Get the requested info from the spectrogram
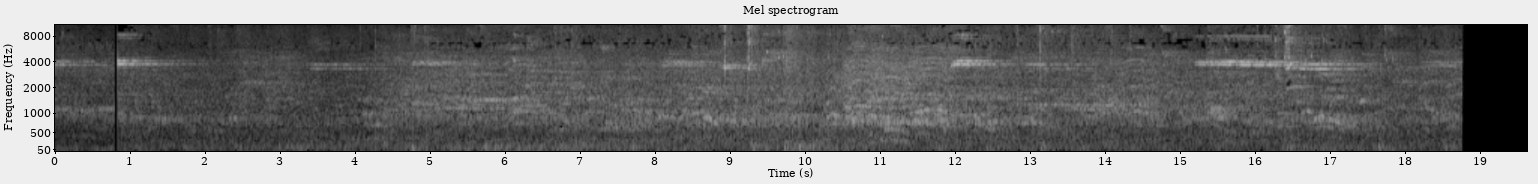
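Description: Indoor volleyball play: the ball being struck and bouncing, short sneaker squeaks on the court, and spectators talking and calling out in a large, reverberant hall. The voices swell louder about ten seconds in.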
